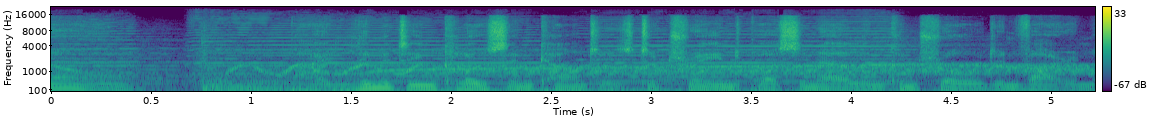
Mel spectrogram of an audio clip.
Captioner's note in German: Sirenen von Krankenwagen und Polizei heulen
